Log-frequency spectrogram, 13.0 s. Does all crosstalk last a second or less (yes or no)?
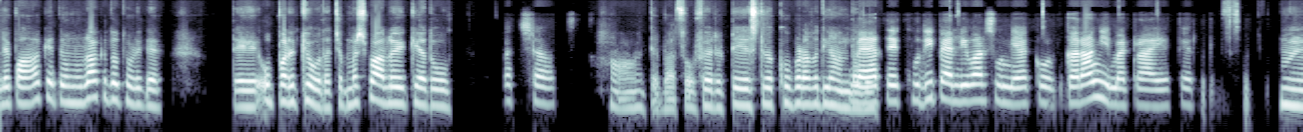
yes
